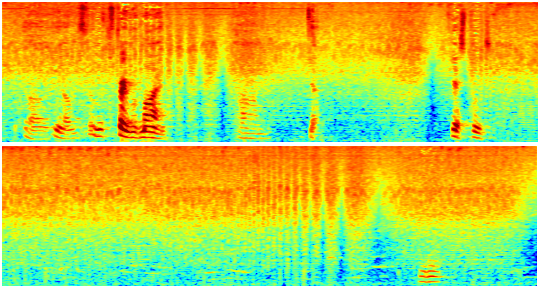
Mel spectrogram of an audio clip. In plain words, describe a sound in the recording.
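A man speaks calmly through a microphone in a large hall, with pauses.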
